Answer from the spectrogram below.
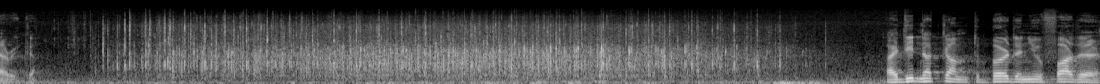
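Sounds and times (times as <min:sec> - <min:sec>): crowd applauding: 0:00.9 - 0:08.4.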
